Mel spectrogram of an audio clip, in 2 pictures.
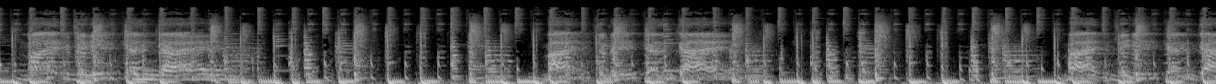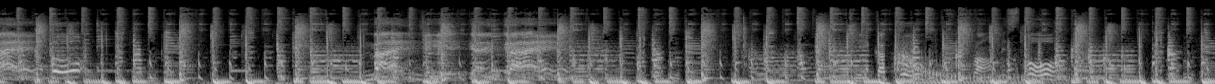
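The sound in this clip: A pop song plays loud and dense throughout, with a steady, driving beat, regular percussive hits and a full band texture.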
